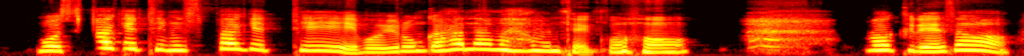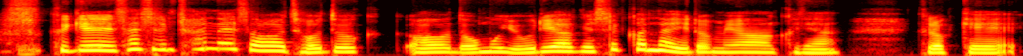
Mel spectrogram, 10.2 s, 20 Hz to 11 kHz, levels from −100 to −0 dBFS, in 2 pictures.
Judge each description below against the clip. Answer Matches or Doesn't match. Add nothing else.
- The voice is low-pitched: Doesn't match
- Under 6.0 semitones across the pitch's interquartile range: Doesn't match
